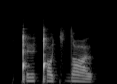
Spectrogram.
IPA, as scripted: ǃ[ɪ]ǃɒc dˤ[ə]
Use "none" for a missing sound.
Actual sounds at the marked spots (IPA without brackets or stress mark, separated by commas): ɪ, ə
